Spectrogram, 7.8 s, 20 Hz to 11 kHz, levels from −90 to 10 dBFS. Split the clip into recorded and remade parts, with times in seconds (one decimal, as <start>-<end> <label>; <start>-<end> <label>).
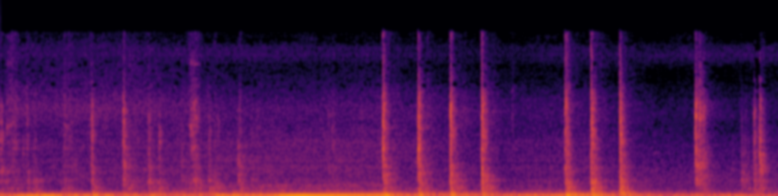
0.0-7.8 recorded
